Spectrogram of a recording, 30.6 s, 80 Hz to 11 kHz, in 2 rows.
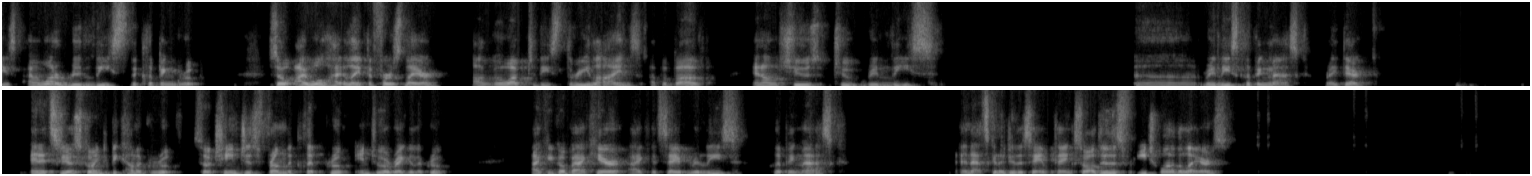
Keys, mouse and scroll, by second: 6.5 click, 9.2 F15, 13.8 click, 19.6 click, 21.2 click, 23.8 click, 25.5 click, 26.5 click, 28.0 click, 29.1 click, 30.2 click.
